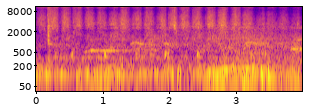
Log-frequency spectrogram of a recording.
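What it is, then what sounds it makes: Leather boot being buffed with a cloth. A shoeshiner buffs the toe of a black leather Dr. Martens boot on a shoeshine stand, working a cloth held in both hands back and forth. The strokes make a steady, rhythmic rubbing swish with a bright, airy top and a low rumble underneath. Faint tonal squeaks come through as the cloth drags across the leather.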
